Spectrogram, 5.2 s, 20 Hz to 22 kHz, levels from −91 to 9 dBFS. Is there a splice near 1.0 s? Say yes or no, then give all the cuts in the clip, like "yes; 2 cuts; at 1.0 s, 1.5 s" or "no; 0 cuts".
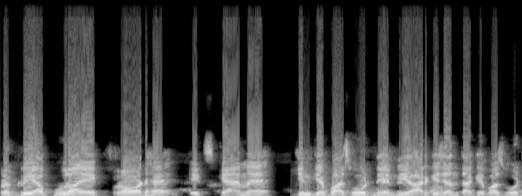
no; 1 cut; at 2.8 s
